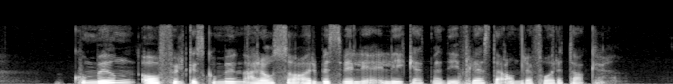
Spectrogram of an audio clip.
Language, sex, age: Norwegian, female, 29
